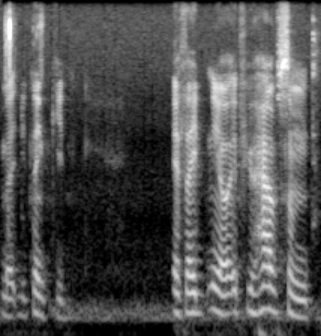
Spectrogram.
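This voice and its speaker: A man reviewing in a casual podcast conversation, talking in a halting, animated, argumentative way and often repeating himself. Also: mid-range voice, slight background noise. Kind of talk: casual review chat about an audio drama.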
